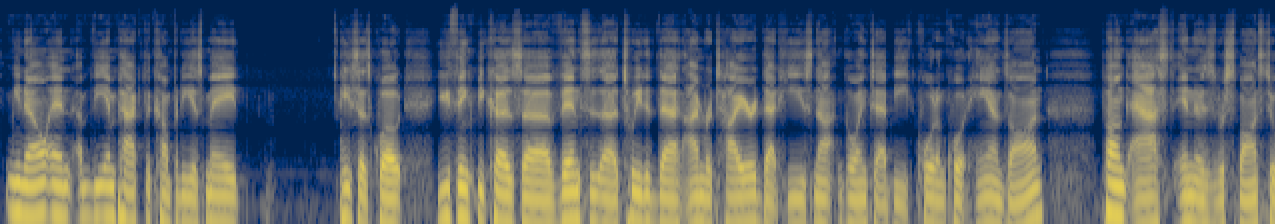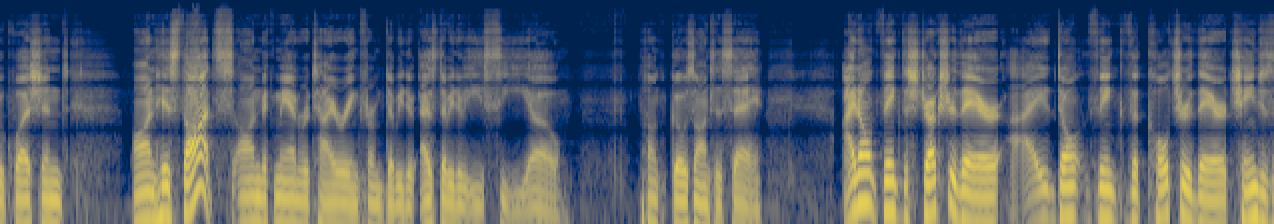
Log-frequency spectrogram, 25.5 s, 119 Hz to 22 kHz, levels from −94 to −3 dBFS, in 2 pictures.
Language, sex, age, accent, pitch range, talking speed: English, male, 30-49, American, 105-140 Hz, 160 wpm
